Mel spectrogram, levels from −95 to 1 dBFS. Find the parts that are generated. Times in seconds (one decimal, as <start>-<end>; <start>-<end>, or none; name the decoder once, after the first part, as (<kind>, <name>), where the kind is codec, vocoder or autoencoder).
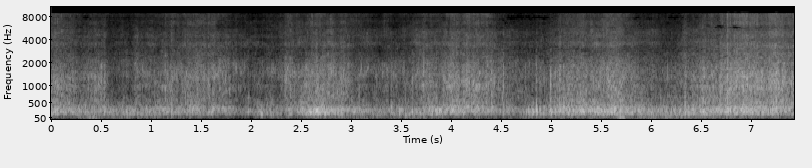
0.4-4.3 (codec, HILCodec); 5.3-5.8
